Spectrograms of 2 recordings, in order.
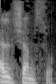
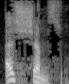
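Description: First: The l sound is clearly pronounced before sh. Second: The l merges into a doubled sh sound. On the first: The speaker calls it wrong. "لكن ما أحد يلفظها الشمس" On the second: The speaker calls it right. "يقولون الشمس"

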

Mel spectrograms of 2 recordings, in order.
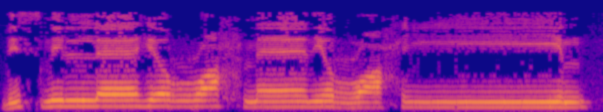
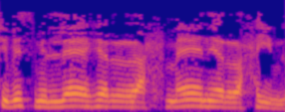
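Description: First: The r sound is heavy and full. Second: The r sound is light and thin. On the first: The speaker calls it right. "فمحتاج ان انا افخم الراء" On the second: The speaker calls it wrong. "ما اقولش"

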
